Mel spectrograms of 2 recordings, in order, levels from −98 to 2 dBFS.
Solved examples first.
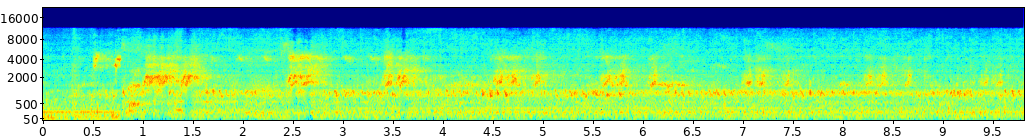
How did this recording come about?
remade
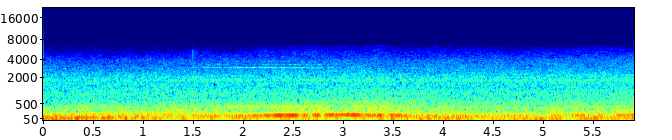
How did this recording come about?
recorded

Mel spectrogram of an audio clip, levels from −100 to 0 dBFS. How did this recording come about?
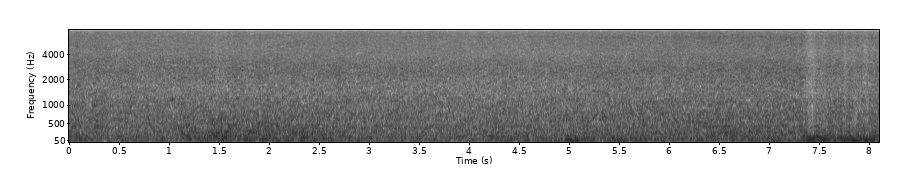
remade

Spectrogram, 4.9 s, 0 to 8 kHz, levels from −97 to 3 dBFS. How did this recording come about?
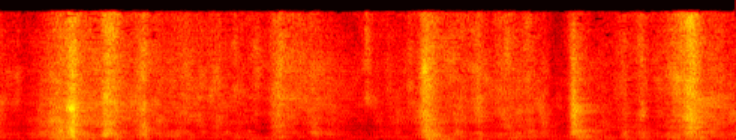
remade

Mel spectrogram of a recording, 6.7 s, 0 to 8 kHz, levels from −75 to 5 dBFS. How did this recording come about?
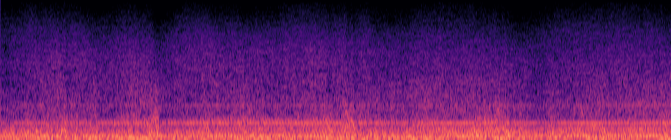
recorded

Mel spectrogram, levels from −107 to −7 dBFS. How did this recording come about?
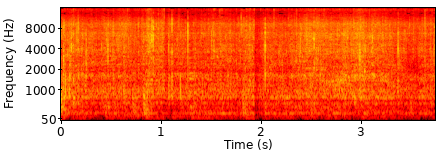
recorded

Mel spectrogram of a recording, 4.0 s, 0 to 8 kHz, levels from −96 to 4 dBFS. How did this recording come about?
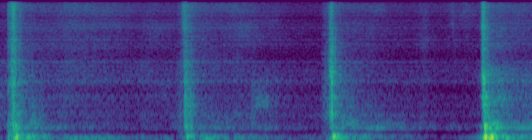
remade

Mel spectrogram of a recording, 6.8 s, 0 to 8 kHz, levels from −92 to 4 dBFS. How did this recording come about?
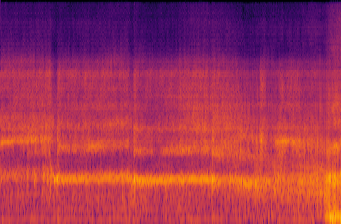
remade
